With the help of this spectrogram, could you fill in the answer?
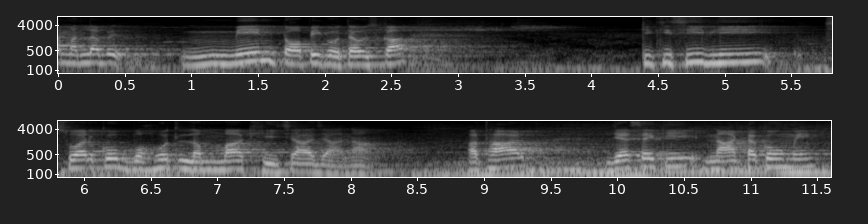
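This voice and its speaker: A man giving a classroom lesson, explaining slowly and repeating each term. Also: on the high side, darkish tone. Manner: explains slowly, stretching out sounds and repeating terms. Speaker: teacher. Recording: echoey room with long reverb.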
